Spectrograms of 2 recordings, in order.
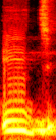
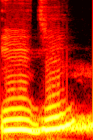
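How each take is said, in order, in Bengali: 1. শেষের ব্যঞ্জনটি প্রতিধ্বনিযুক্ত ঝাঁকুনি ছাড়াই থেমে যায়। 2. শেষের ব্যঞ্জনটি প্রতিধ্বনিযুক্ত ঝাঁকুনি দিয়ে ছাড়া হয়।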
